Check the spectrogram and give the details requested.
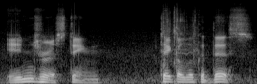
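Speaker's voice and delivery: intrigued doctor. Acted. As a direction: call it out like a curious doctor. Game character voice line.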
